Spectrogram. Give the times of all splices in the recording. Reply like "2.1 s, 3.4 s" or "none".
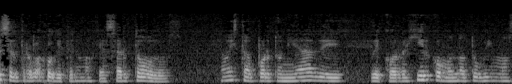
2.2 s, 3.7 s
